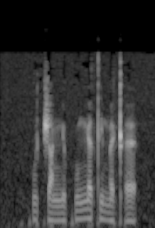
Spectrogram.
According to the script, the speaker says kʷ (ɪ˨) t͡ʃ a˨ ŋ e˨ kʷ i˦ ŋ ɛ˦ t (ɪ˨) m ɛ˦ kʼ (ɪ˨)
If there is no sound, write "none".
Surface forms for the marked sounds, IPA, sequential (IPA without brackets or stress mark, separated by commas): ɪ˨, i˨, ɛ˨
